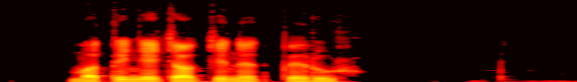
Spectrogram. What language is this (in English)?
Kalenjin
